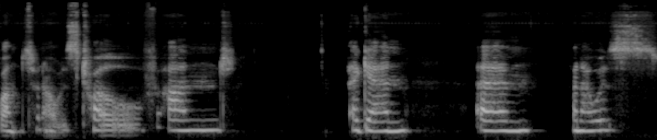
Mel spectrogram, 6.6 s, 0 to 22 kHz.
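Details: Lifelong stuttering (stammer) in an adult woman who had speech therapy at ages 12 and 16.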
